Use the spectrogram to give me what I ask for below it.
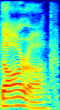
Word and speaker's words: Dara: They're like, you know, your son, I go, there's no cha. Where'd you see the cha? The H is silent.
